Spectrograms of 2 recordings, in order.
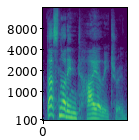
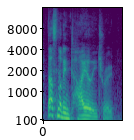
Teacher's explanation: we put a stress on the i sound in entirely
